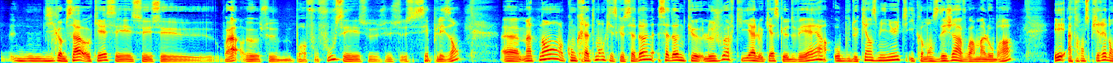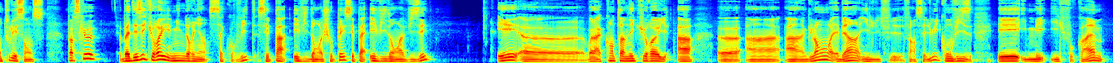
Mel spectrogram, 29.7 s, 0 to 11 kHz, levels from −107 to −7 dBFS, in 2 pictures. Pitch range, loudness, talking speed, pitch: 100-140 Hz, -20 LUFS, 210 wpm, 115 Hz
